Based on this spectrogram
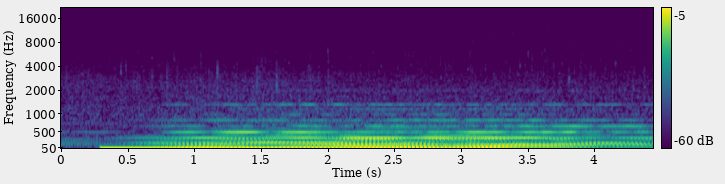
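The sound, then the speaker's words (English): A waterfall rushes in a loud, steady roar that starts abruptly and holds constant, with a deep low rumble underneath and no voices. “With each step, the sounds of the waterfall grows bolder.”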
